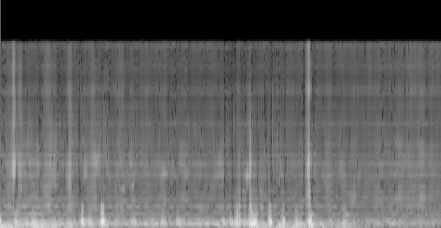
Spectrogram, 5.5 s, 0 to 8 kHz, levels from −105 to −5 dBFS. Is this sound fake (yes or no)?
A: yes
